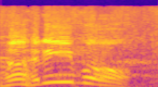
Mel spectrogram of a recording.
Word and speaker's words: Haribo: Haribo? Is that the candy brand that does the gummy bears? Is that how you say it? – Haribo.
